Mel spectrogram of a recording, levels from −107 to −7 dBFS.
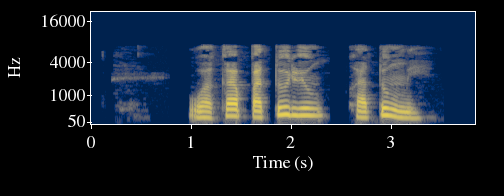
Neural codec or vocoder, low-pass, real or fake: vocoder, 44.1 kHz, 128 mel bands every 512 samples, BigVGAN v2; 7.2 kHz; fake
